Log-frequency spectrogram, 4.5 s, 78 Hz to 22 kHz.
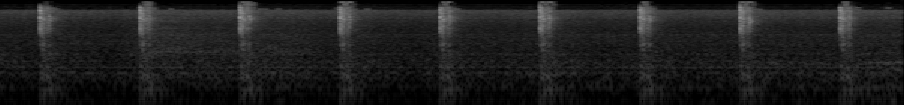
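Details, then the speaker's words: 12V diesel heater fitted with a 24V dosing pump during start-up after self-check: crisp evenly spaced ticks about two per second; fuel pump pulsing normally before the heater fires. "it's it's uh it's going from self-checking to well the pump the pump is now bumping you can hear the pump pumping bumpers pumping should fire up"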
